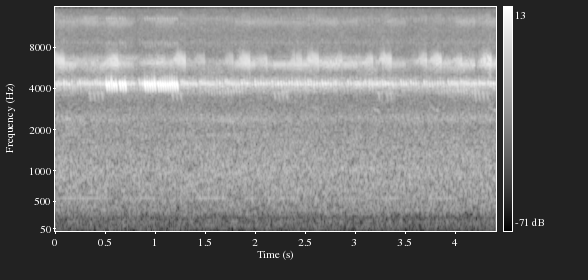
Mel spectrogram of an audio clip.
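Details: Night cricket chorus: a steady high trill with regular soft pulses, and two brief louder trills from a nearer insect in the first seconds.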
